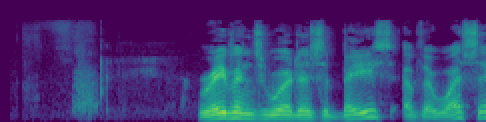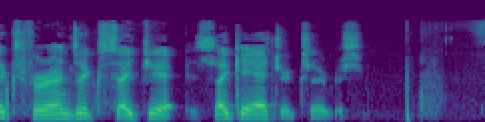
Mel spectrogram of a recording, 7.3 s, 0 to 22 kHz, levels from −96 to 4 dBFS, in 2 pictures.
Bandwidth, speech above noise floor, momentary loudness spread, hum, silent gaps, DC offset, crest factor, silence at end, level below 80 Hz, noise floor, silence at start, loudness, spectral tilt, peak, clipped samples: 11 kHz; 37 dB; 20 LU; none; none; under 0.1%; 22 dB; 0 s; -82 dBFS; -66 dBFS; 0.6 s; -29 LUFS; -4.5 dB/octave; -8 dBFS; under 0.1%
